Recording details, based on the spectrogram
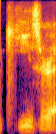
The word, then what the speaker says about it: GZR: GZR or Geezer, as I guess it's actually supposed to be pronounced,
